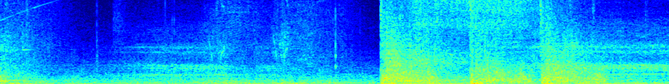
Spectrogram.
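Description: Gunshots from the video game Alan Wake: a few loud, sharp blasts burst out one after another over a low ambient game rumble, each shot followed by a brief echoing tail.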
